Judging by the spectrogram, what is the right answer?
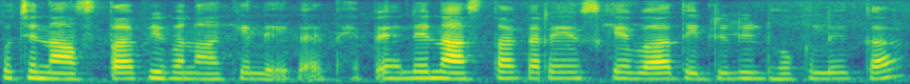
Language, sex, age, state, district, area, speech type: Hindi, female, 30-45, Madhya Pradesh, Seoni, urban, spontaneous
